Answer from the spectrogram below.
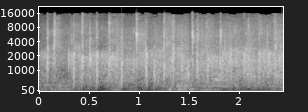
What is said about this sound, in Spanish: El señor Abraham Segura, a quien nos recibimos con nuestras palmas.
